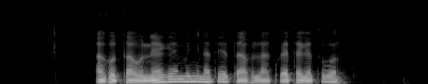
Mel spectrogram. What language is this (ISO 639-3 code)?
kln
